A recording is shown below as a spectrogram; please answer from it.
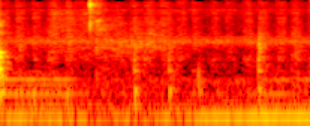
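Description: Yellow coloured pencil scratching faintly on paper as small printed shapes are coloured in, over a low steady hum.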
